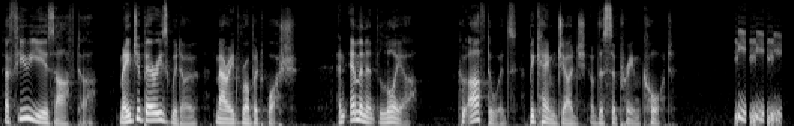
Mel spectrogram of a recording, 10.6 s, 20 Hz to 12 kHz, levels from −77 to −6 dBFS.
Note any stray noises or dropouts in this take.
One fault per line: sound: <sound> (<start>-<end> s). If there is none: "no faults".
sound: laugh (9.8-10.4 s)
